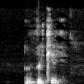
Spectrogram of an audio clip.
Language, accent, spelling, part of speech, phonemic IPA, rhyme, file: English, Southern England, Vicky, proper noun / noun, /ˈvɪki/, -ɪki, LL-Q1860 (eng)-Vicky.wav
- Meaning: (proper noun) A diminutive of the female given name Victoria, also used as a formal given name; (noun) vagina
